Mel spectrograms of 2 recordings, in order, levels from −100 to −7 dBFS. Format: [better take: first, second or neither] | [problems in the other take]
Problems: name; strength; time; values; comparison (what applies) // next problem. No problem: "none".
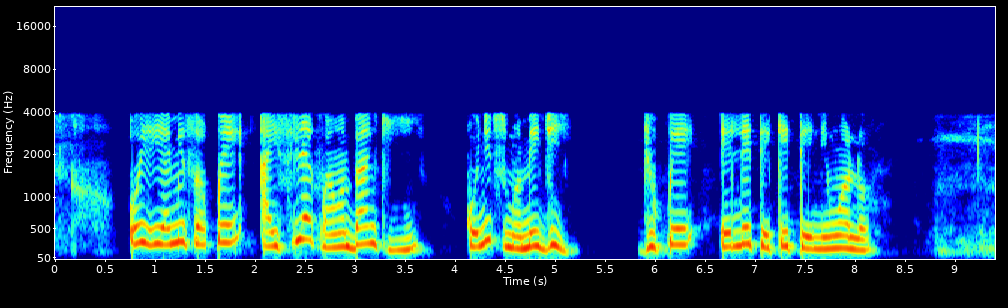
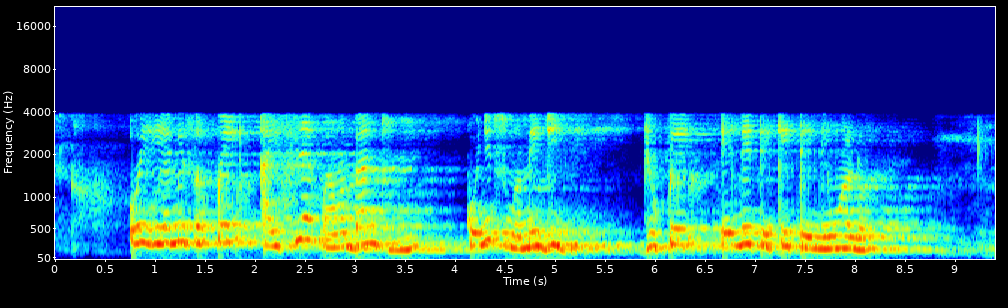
first | room echo; dies away in 2.3 s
